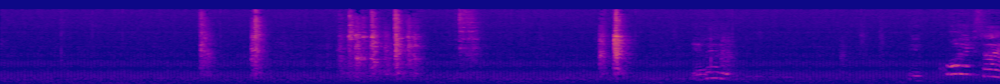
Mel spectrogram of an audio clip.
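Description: A handful of sharp clicks and knocks from handling an electric stove and the cookware on it: several in quick succession about three and a half to four seconds in, and the loudest about six seconds in. Under them runs a steady low hum.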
